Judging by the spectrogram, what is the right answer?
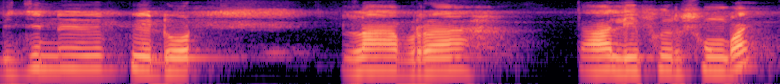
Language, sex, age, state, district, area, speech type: Bodo, male, 45-60, Assam, Kokrajhar, rural, spontaneous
